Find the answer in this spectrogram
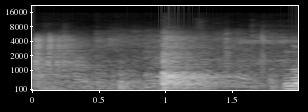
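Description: Low murmur of voices in a large hall, with one sharp knock about a second in; a man starts speaking through the sound system near the end.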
